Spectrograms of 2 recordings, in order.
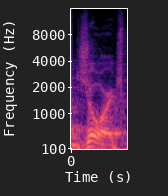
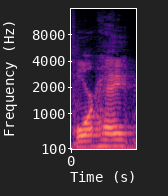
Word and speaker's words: Jorge: George's real name is Andrew, but goes by George, but spells it Jorge, which is actually pronounced Jorge, but he pronounces it George.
